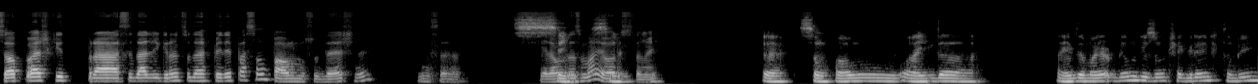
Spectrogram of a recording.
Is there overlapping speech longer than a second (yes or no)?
yes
